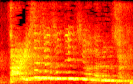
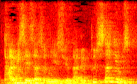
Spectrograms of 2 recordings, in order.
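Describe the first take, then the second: First: A much higher, pleading call; desperate cry out. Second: Said in the usual way. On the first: Retold or imitated. Blind beggar crying out to Jesus over the crowd, high pleading call. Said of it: "그보다 더 큰 소리로 얘기한 거예요". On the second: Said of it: "더욱 크게 소리 질러 이르되".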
